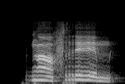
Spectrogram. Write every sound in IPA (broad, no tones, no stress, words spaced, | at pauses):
ɡã frem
